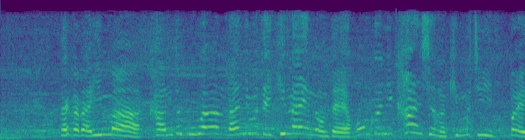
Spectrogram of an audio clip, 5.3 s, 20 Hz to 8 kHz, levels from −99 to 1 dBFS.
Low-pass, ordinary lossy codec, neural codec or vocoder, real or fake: 7.2 kHz; AAC, 48 kbps; vocoder, 44.1 kHz, 80 mel bands, Vocos; fake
